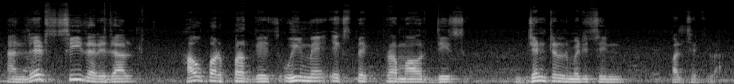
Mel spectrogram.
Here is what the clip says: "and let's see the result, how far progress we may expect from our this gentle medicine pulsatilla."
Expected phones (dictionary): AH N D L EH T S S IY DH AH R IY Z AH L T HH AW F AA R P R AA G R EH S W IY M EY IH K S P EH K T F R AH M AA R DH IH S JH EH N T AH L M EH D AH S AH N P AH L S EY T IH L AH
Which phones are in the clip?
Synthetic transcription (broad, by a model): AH N D L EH T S S IY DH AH R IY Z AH L T HH AW P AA R P R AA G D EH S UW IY M EY IH K S P EH K T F R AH M AA R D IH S JH EH N T AH L M EH D AH S AH N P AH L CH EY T L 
